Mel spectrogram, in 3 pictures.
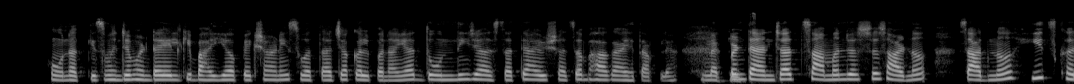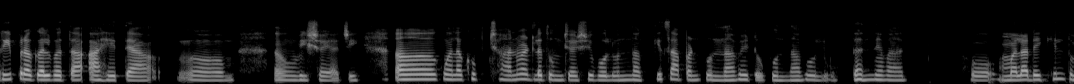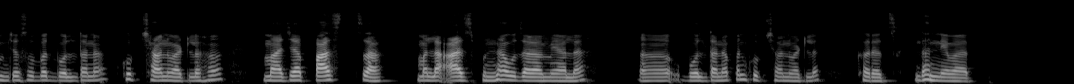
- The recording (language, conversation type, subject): Marathi, podcast, बाह्य अपेक्षा आणि स्वतःच्या कल्पनांमध्ये सामंजस्य कसे साधावे?
- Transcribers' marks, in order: tapping; in English: "पास्टचा"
